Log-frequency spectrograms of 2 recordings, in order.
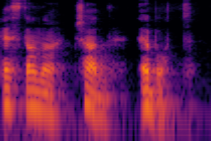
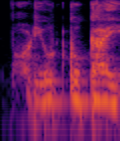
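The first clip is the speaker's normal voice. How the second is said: high-pitched, hushed whisper; 5 semitones higher, 4 dB quieter than usual. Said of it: "Viskade hon".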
